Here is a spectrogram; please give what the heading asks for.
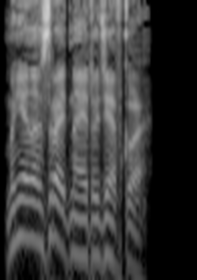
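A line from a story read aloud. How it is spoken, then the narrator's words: Harsh bark. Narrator (Russian): рявкнул Катала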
